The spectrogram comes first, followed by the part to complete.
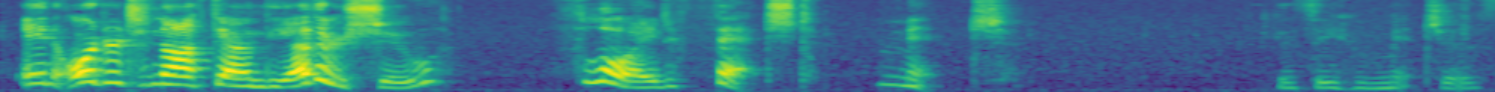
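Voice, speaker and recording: Reading a picture book to children, a high-voiced woman adds dramatic emphasis and chats with her young listeners along the way.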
